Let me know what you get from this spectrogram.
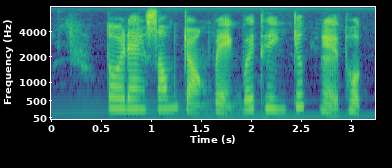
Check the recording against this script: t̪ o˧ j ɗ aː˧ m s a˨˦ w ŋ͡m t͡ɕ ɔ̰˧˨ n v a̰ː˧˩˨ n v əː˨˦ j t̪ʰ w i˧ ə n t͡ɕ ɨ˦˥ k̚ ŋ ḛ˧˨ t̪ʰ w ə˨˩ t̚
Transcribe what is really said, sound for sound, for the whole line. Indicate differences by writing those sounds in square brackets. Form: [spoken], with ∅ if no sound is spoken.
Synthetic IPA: t̪ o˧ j ɗ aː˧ [ŋ] s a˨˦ w ŋ͡m t͡ɕ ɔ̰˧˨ n v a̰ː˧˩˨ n v əː˨˦ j t̪ʰ w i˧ ə n t͡ɕ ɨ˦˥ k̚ ŋ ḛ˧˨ t̪ʰ w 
